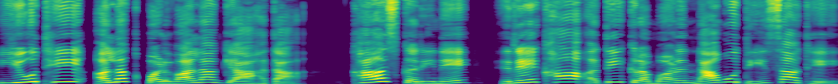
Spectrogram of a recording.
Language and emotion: Gujarati, neutral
